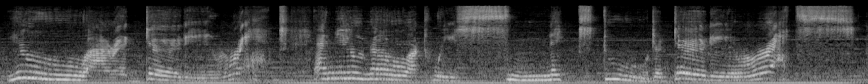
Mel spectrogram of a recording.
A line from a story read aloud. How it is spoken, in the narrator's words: it hissed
